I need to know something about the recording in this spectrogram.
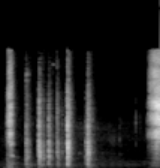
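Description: Small glass hobby-paint jars clicking and knocking against each other and the acrylic rack as one is pulled out: a quick run of about eight sharp clicks over the first second or so.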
